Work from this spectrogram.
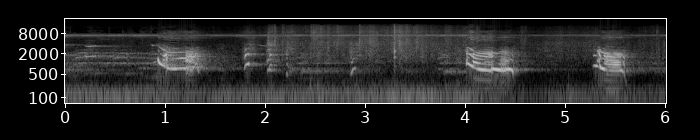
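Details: Young Plott Tan hounds, a Plott hound crossed with black and tan coonhound, aged 8 weeks to 5 months and bred from deer-tracking parents, give loud harmonic baying barks with falling pitch, spaced a few seconds apart, with faint knocks between.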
